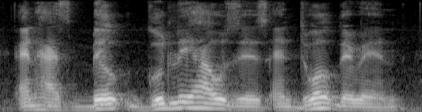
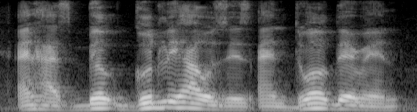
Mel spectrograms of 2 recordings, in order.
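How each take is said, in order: Both takes have the same delivery.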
